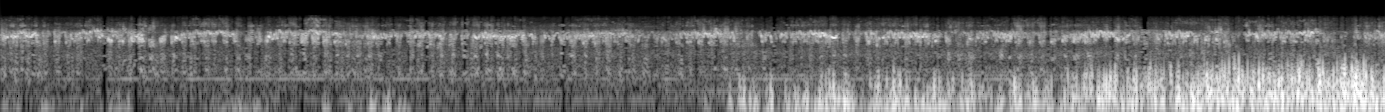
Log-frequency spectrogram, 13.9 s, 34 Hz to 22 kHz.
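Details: Feeding time at a black stork nest in Poland, caught by a nest camera on 31 May 2020, 3:55 p.m.: steady hoarse, buzzy calling in fast pulses, with rumbling wind-like noise growing louder in the second half.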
